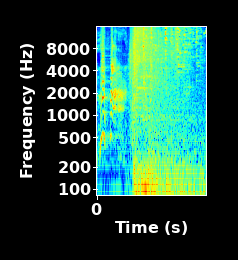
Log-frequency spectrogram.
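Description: An explosion as a robotic device is struck and destroyed in a holographic combat training simulation: a brief tonal whine, then a loud, sudden blast that breaks into a sustained, rumbling crackle of debris until the end.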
